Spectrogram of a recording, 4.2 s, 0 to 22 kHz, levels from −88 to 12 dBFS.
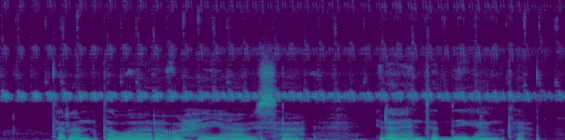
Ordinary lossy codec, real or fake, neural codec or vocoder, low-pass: none; real; none; none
